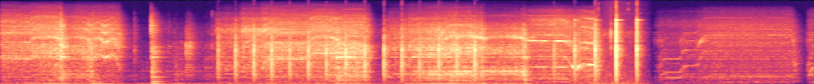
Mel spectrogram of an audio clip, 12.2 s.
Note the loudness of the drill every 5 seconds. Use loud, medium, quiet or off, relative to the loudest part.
loud, loud, quiet.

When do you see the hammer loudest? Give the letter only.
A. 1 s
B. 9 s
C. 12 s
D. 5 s
B.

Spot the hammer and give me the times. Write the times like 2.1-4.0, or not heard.
3.2-9.6.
